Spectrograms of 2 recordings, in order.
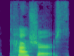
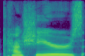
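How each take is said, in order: First: The word is said with a plain 'sh' sound. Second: The word is said with a 'shee' sound. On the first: This is how the place name is said locally. "but they pronounce it cashers" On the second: This is the ordinary word for store clerks. "it's like cashiers at Publix"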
